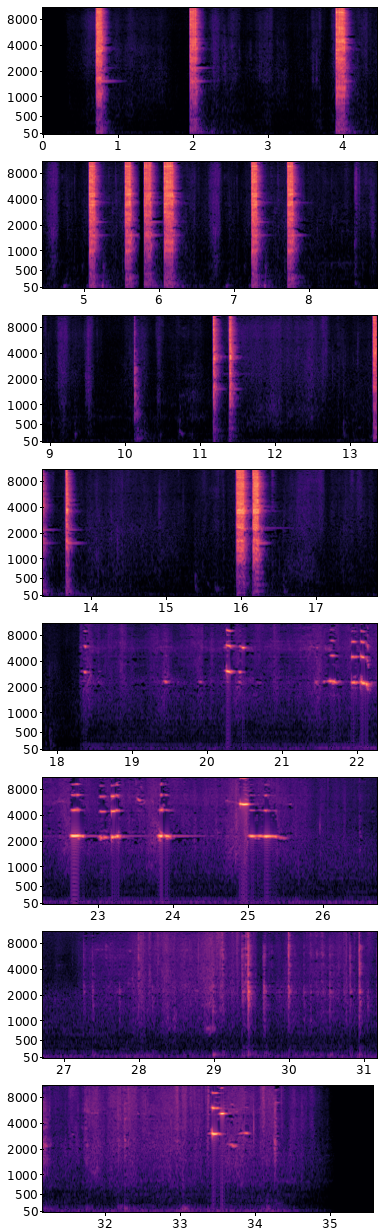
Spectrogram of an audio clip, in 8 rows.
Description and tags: Mutteri, vääntö kiinni ja auki / A rusty nut, twisting a nut, tightening and screwing loose, metal creaking and squeaking, a close sound, interior
Ruosteinen mutteri, kiristetään kiinni, ruuvataan auki, narinaa ja vinkumista. Lähiääni. Sisä.
Paikka/Place: Suomi / Finland / Vihti, Palajärvi
Aika/Date: 04.12 1995
Creak, Field-recording, Finland, Finnish-Broadcasting-Company, Interior, Iron, Metal, Metalli, Mutteri, Narista, Nut, Rauta, Ruuvata, Screw, Soundfx, Squeak, Suomi, Tehosteet, Vinkua, Yle, Yleisradio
